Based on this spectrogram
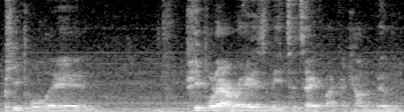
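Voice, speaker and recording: A man's voice: medium pitch, steady tone, a little fast. Bay Area guy in his twenties, loose reflective chat, roomy echo, distant noisy mic. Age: 20s. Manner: loose, reflective, many fillers and "you feel me". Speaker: rapper guest. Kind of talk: casual interview chat.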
